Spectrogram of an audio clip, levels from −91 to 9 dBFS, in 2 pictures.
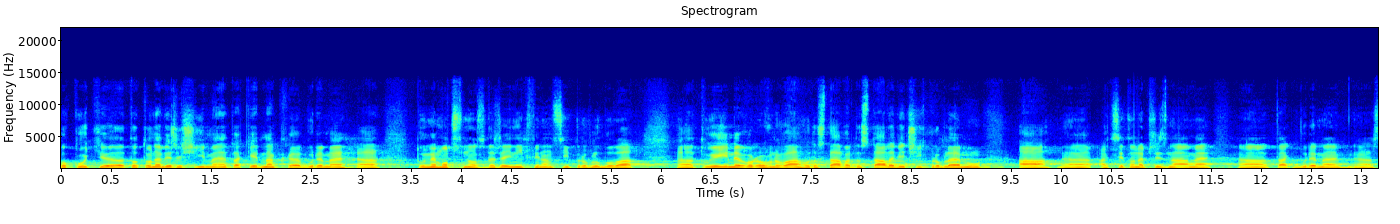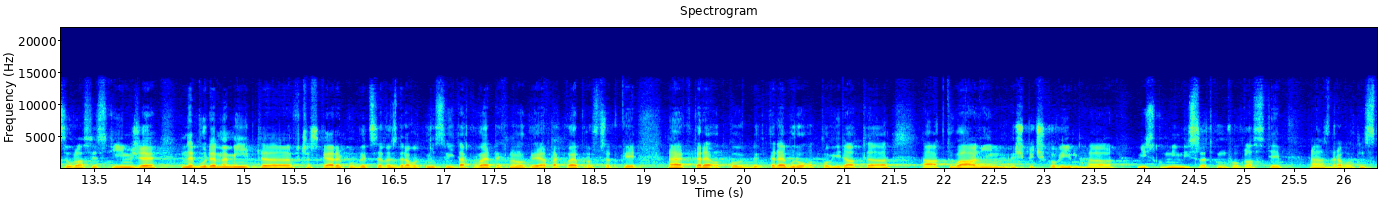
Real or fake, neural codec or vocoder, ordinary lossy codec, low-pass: fake; codec, 44.1 kHz, 7.8 kbps, DAC; AAC, 96 kbps; 14.4 kHz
